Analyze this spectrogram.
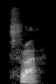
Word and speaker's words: trois: Trois. And I told you the other time that whenever I see o and i together in French, it is mean it is pronounced as wa.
